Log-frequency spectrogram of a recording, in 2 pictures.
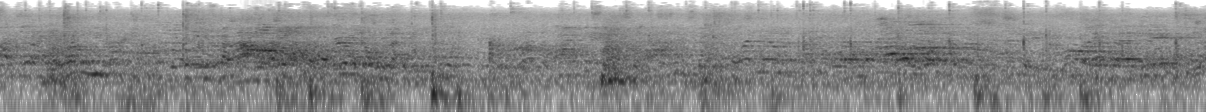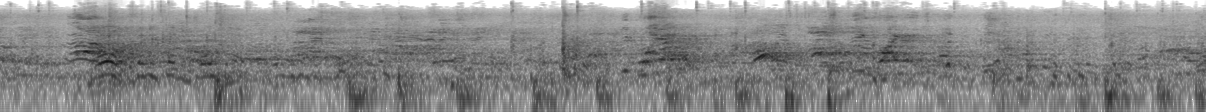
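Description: Table tennis balls knocking on tables and bats in short rallies across several tables, with boys' voices talking throughout.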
